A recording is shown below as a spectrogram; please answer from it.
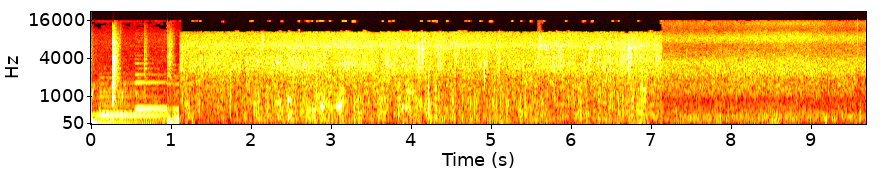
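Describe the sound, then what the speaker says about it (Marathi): Strong wind blows at the Kudpan hill area in Maharashtra, a loud, rough rumbling gust battering the microphone after a brief opening noise, continuing steadily and then easing slightly. "इथं जोरात वारा सुटलेला आहे"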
